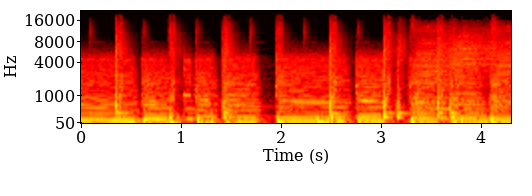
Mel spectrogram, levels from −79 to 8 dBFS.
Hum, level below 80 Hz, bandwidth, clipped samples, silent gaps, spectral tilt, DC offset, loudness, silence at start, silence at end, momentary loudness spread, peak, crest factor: none; -28 dBFS; 19.5 kHz; under 0.1%; none; -4.5 dB/octave; under 0.1%; -22 LUFS; 0 s; 0 s; 4 LU; -2 dBFS; 18 dB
